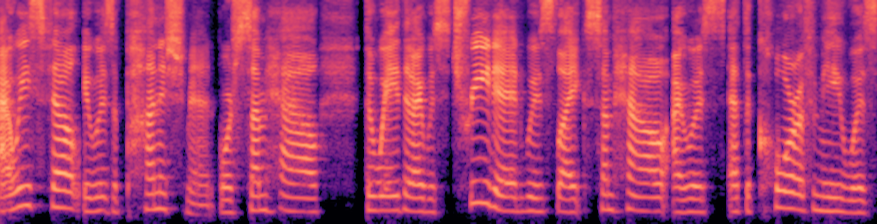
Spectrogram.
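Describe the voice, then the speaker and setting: Here is a woman with an unremarkable speaking voice at medium pitch, with ordinary pitch variation. She talks at a fairly slow pace in a very clean recording with a silent background. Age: 60s. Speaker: health psychologist and channel host. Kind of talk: casual talk to camera. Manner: earnest, conversational.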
